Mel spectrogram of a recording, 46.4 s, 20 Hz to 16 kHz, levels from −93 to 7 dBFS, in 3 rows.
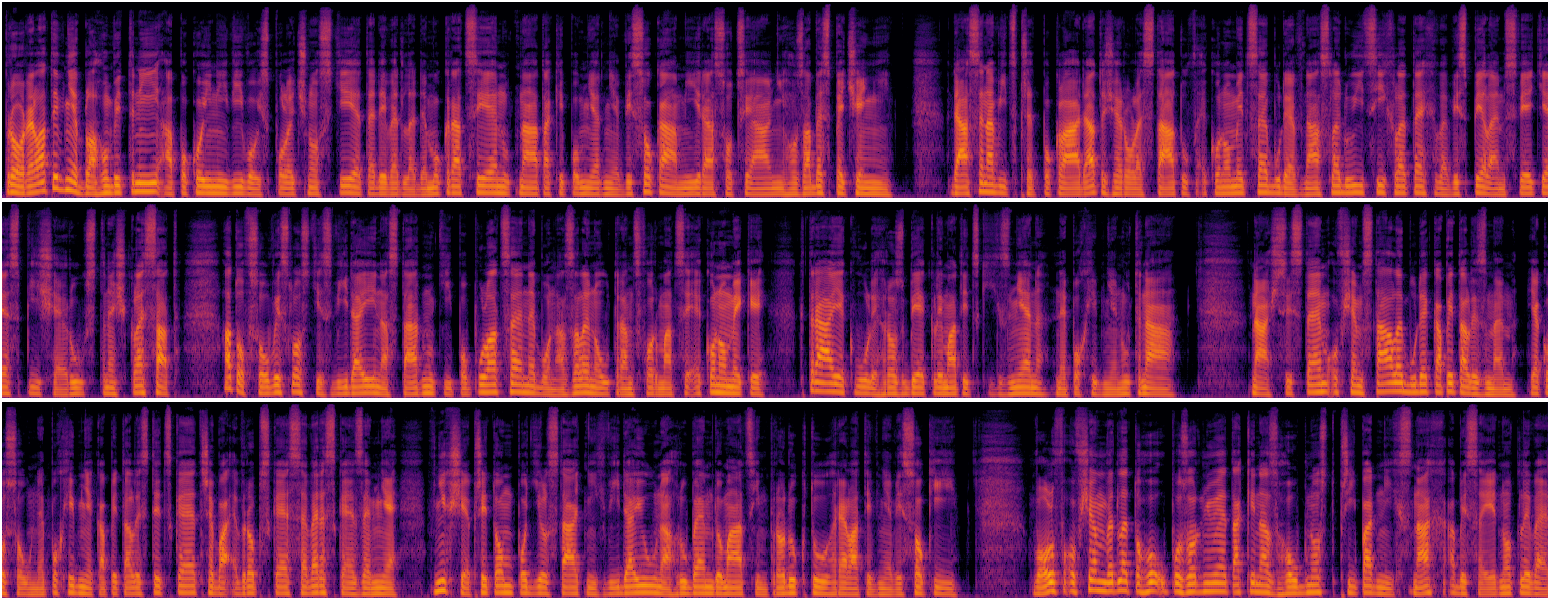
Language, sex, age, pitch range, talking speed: Czech, male, 20-39, 105-125 Hz, 130 wpm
